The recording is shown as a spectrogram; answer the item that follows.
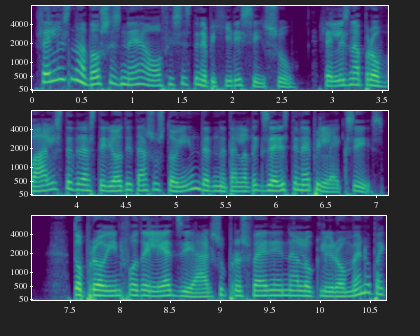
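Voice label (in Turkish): Yunanca Kadin, Greek female voice; yunanca seslendirme; kadin sesler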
